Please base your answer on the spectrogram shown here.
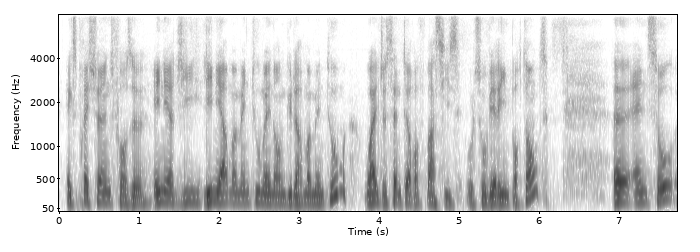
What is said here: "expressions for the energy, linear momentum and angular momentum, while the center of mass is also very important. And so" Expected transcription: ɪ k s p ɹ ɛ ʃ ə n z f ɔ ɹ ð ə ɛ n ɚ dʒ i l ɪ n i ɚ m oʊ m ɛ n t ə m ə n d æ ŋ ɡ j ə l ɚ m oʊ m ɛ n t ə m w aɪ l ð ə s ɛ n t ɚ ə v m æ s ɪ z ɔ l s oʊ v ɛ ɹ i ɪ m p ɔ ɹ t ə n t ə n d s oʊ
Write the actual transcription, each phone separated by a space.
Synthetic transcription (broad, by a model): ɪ k s p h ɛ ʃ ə n f ɔ ɹ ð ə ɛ n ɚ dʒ i l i n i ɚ m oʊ m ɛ n t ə m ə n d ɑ ɡ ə l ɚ m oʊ m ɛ n t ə m w aɪ l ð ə s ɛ n t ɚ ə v m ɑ s ɪ z ɔ l s oʊ v ɛ ɹ i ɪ p ɔ ɹ t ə t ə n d s oʊ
